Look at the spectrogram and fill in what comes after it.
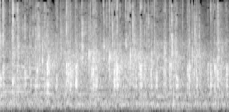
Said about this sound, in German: Sehr gut, wunderbar. Ein Applaus für unsere Coaches.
